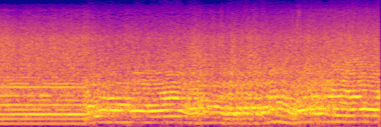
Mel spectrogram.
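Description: A race car engine revs up and down as the car pulls away.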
